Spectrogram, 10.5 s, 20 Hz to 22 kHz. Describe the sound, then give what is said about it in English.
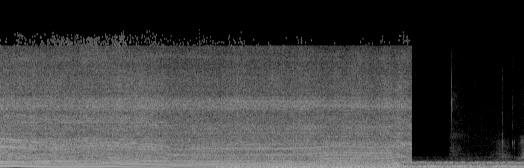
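A chainsaw engine revs up and down, then roars into a loud, steady, raspy buzz that drones on continuously before turning muffled near the end, with no voices. “There's a 100% chance you lose another finger on my chainsaw.”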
